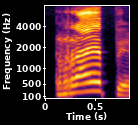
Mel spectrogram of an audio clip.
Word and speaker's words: wrap: देखिए यहाँ पे रॉन्ग, रिस्ट, रैप, WR है तो W साइलेंट है, ठीक ना, र का उच्चारण हो रहा है, रैप, रेक।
